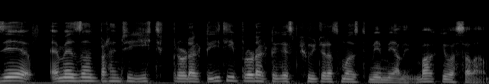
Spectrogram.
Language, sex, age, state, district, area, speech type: Kashmiri, male, 18-30, Jammu and Kashmir, Pulwama, urban, spontaneous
